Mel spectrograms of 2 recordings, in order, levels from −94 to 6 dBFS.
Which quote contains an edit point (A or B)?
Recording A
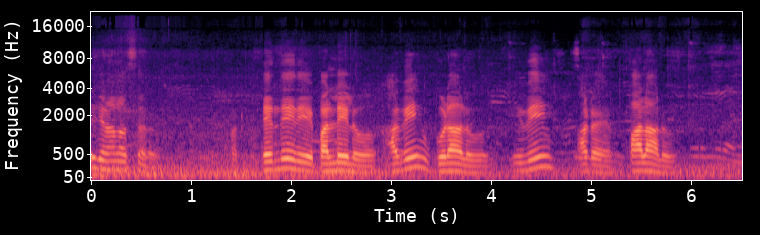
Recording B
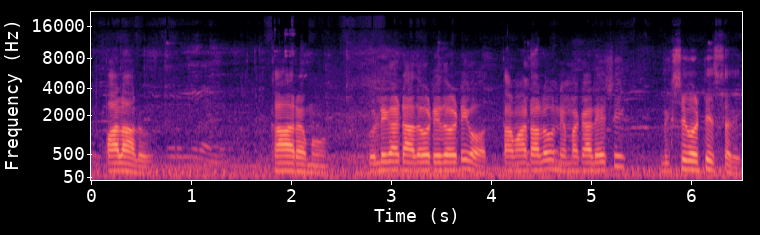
A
